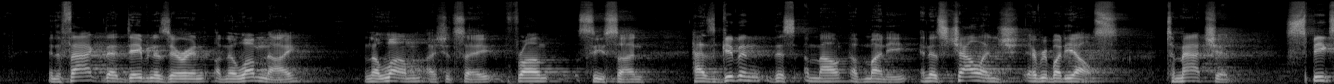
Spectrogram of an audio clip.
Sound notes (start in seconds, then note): none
